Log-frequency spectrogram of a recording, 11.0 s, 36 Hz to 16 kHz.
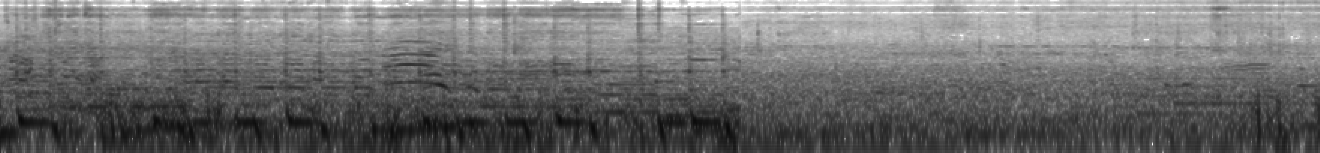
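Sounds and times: background music: 0:00.0 - 0:06.2.

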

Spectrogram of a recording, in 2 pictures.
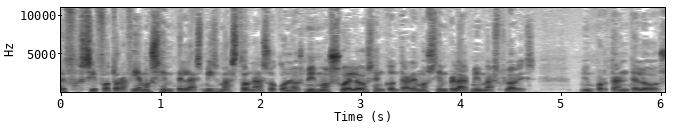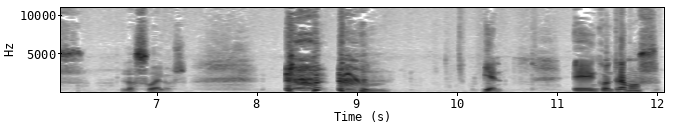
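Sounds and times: man coughing: 0:08.3 - 0:09.4.

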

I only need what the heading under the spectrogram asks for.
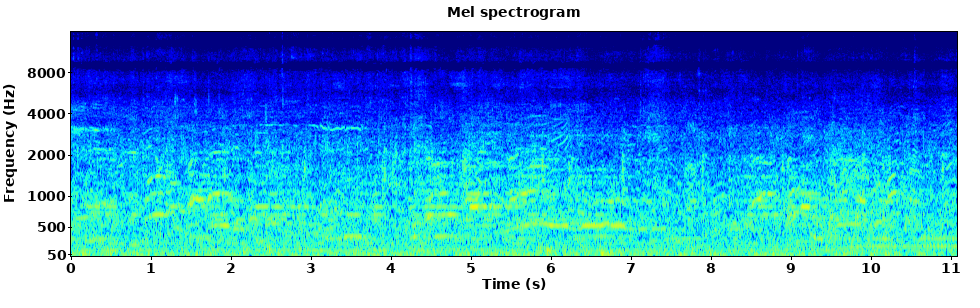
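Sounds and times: distant skaters chattering: 0:00.0 - 0:11.0
low background noise: 0:00.0 - 0:11.0.

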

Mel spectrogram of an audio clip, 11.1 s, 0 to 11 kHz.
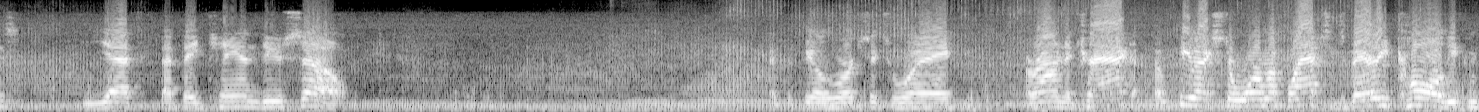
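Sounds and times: kart engines droning: 0:00.0 - 0:11.0
utility vehicle engine: 0:00.0 - 0:11.0.

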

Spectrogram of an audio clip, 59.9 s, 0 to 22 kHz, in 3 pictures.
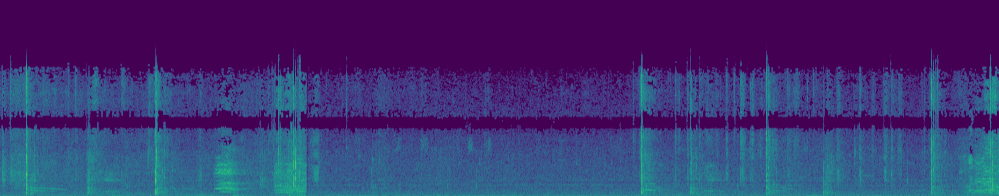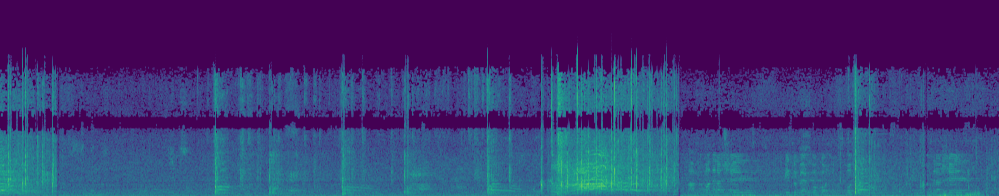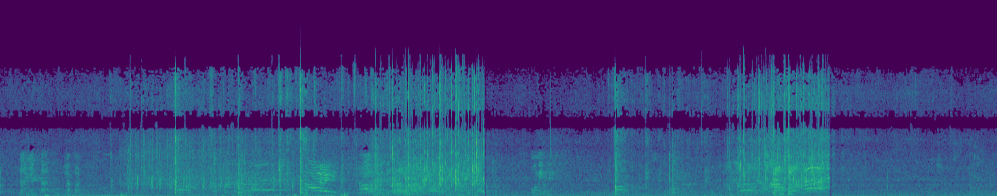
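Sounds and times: tennis balls struck with rackets: 0:00.4 - 0:02.1, 0:03.0 - 0:03.6, 0:12.6 - 0:14.2, 0:15.2 - 0:16.8, 0:18.5 - 0:21.2, 0:24.2 - 0:28.5, 0:29.1 - 0:31.4, 0:37.0 - 0:37.7, 0:43.4 - 0:44.0, 0:44.6 - 0:46.3, 0:52.1 - 0:53.8
tennis ball struck by racket: 0:00.5 - 0:00.9, 0:03.0 - 0:03.5, 0:12.7 - 0:14.1, 0:18.6 - 0:19.0, 0:24.2 - 0:24.7, 0:25.3 - 0:25.7, 0:26.8 - 0:27.3, 0:29.6 - 0:30.3, 0:52.2 - 0:52.6.

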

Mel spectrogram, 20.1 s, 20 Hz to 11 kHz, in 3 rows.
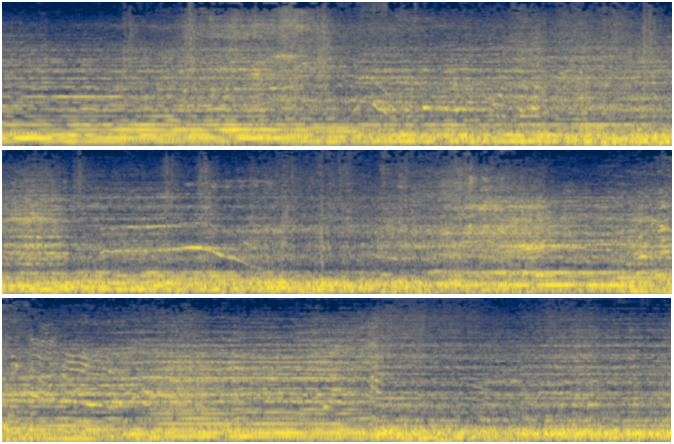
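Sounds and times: orchestral music: 0:00.0 - 0:20.0
low rumble: 0:01.7 - 0:20.0.

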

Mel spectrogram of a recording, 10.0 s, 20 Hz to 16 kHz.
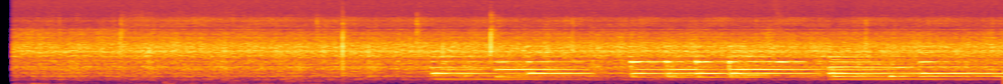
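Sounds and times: record surface hiss: 0:00.1 - 0:10.0
faint record clicks: 0:00.3 - 0:10.0.

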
